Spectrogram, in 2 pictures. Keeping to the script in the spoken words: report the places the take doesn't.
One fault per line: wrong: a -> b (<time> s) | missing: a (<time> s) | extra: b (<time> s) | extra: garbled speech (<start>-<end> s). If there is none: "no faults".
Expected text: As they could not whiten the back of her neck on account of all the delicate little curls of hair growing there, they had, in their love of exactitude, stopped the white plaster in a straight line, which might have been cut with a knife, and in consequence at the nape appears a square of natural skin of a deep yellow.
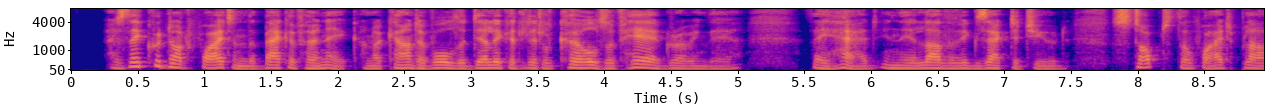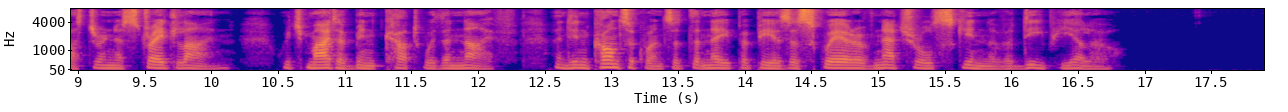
no faults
